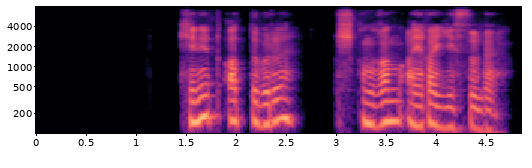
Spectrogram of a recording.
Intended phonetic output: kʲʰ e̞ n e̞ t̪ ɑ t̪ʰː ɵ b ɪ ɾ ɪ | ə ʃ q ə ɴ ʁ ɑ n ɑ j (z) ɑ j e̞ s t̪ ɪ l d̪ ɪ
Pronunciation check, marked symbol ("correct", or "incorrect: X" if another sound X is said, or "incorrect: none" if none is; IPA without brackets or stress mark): incorrect: ʁ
